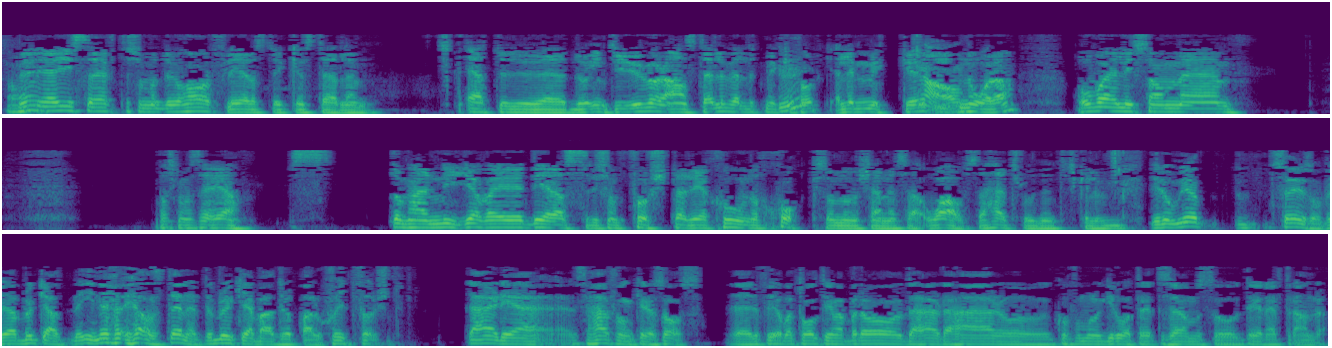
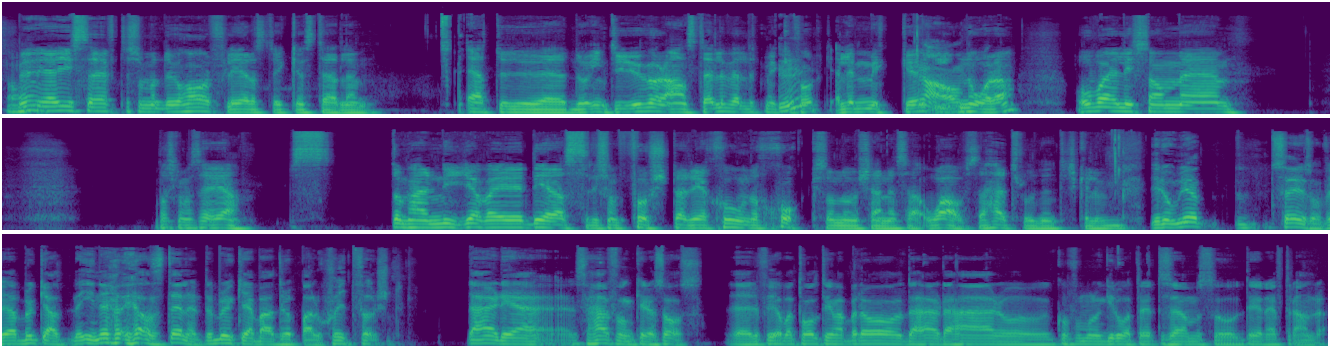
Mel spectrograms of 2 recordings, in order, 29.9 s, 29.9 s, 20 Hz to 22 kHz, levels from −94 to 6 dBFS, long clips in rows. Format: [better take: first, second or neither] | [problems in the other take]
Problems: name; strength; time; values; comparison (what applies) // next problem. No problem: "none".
second | garbled, watery; badly; nothing above 6.5 kHz; slightly in the second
